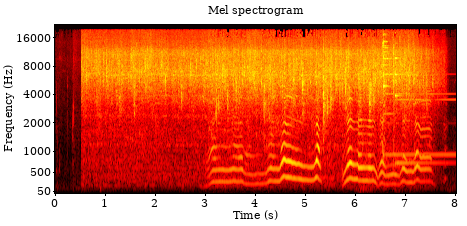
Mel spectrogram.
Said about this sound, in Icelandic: Við heyrum í styrtusöngurunum. Hann syngur af mikill í innlifun heima hjá sér.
